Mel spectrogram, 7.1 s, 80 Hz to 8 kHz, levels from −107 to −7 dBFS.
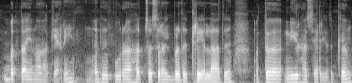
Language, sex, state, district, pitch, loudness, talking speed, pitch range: Kannada, male, Karnataka, Belgaum, 115 Hz, -18 LUFS, 120 wpm, 105-120 Hz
